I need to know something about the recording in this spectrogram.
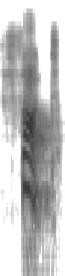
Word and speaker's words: thought: duanya eh think berpikir jadi bacanya thought jadi kayak t h o t thought gitu ya terus thought itu juga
